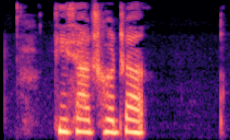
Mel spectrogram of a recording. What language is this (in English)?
Chinese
